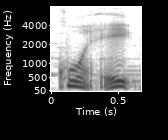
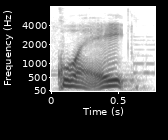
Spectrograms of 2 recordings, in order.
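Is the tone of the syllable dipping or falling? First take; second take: dipping; dipping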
